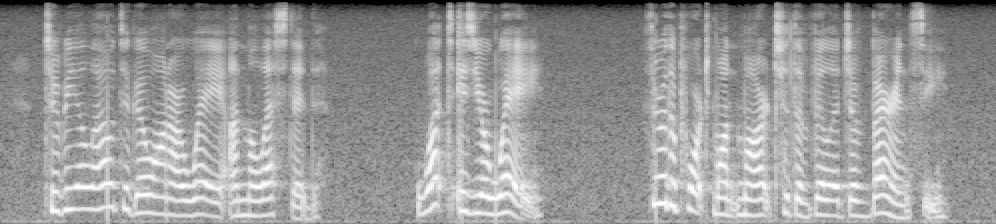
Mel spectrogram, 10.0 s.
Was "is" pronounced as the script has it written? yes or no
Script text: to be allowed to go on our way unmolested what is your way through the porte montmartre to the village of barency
yes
